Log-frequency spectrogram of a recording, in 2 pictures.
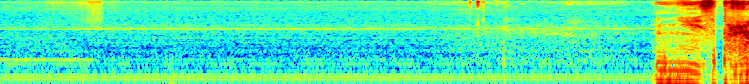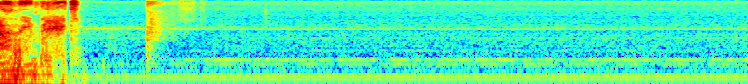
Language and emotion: Russian, angry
